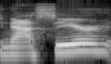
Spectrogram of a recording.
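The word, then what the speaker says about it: Nasar: real estate Duru uh it's uh it's nasier is the way you say it but it's n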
